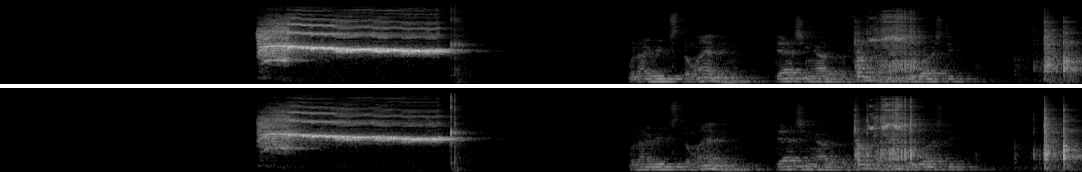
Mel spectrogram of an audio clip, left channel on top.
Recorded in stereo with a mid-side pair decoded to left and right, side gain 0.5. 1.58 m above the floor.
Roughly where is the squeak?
Ahead right.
